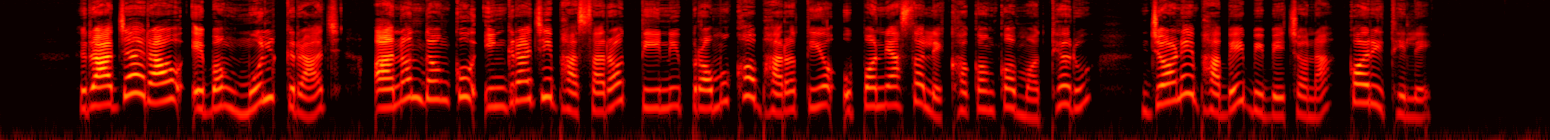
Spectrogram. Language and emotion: Odia, neutral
